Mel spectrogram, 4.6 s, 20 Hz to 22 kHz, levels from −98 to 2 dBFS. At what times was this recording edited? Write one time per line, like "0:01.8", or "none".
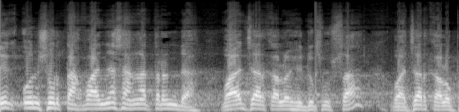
0:03.2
